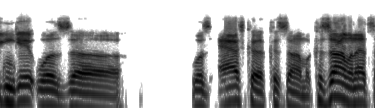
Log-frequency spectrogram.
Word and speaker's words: Kazama: Kazama, that's how you pronounce it.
